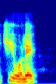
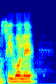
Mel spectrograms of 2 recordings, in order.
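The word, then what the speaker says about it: chibolet (שיבולת): Entonces, si no podían, no podían decir chibolet, sino cibolet, sabían que era, de, eh, era eh, una pronunciación propia de los, de los efraimitas. Eh, esa pronunciación de, de, la chin por la sin era,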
